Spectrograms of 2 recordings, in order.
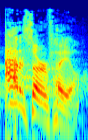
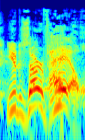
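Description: First: Said in the usual way. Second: Higher, emphatic preacher's rebuke. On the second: Real, not acted. Preacher answers society's claim of deserving, emphatic rebuke. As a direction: drive it home, landing on hell.

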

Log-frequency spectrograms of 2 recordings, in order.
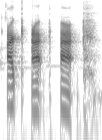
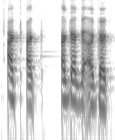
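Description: First: Spaced-out "ack, ack, ack" laugh; mock laugh on repeated "ack"; imitated laugh. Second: Rapid-fire "ack ack ack" burst; quick machine-gun "ack" laugh; imitated own fake laugh. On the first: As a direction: mimic a staccato cackle in separate beats. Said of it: "your laugh is more of a". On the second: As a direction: rattle off a mechanical mock laugh. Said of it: "I guess I just went".

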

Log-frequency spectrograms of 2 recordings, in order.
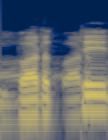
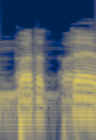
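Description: First: ਵਰਤੇ ending in a close "tay"; close final vowel. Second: ਵਰਤੈ ending in an open "tai"; open final vowel. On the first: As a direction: say ਵਰਤੇ as "bartay", single-lavan sound. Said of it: "ਵਰਤੇ ਨਹੀਂ ਪੜਨਾ". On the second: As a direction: say ਵਰਤੈ as "bartai", dulavan sound. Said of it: "ਵਰਤੈ ਪੜਨਾ". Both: Shown as a demonstration.

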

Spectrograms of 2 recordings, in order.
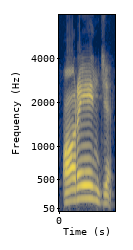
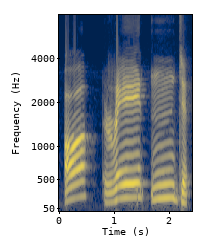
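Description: First: Said in the usual way. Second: "অরেঞ্জ" very slowly in parts: o, re, nnn, j; sounding out. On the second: Shown as a demonstration. Teacher modelling orange for learners, sounded out slowly. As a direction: stretch and separate every sound of "অরেঞ্জ".

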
